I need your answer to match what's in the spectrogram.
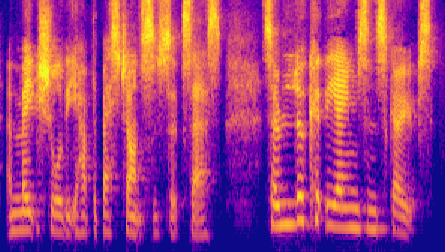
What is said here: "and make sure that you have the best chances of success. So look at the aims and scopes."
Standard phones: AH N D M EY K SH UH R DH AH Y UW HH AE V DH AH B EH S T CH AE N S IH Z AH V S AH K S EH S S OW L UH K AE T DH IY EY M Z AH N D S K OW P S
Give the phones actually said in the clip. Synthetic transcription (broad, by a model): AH N M EY K SH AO DH AH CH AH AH V DH AH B EH S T CH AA N S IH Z AH V S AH K S EH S S OW L UH K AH T DH IY EY M Z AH N S K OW P S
